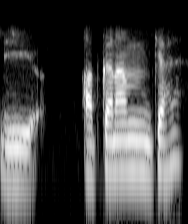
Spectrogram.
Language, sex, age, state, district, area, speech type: Urdu, male, 18-30, Bihar, Purnia, rural, conversation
